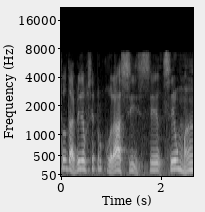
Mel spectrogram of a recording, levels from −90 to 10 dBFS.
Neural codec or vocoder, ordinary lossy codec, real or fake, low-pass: vocoder, 22.05 kHz, 80 mel bands, WaveNeXt; none; fake; 7.2 kHz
